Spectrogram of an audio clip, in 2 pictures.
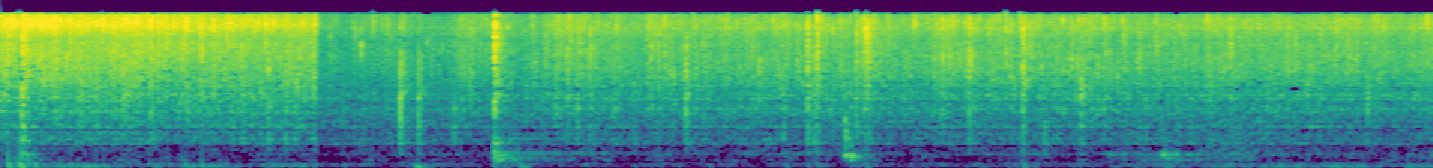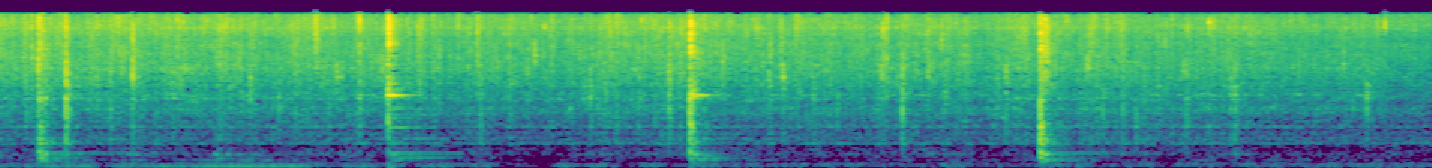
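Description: Sliced shallots, curry leaves and dried red chillies sizzling in hot oil in a metal kadai as they are sautéed toward golden brown. A metal spoon scrapes and knocks against the pan about every two seconds as they are stirred. The sizzle is louder for the first two seconds, then drops to a steadier, quieter level.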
